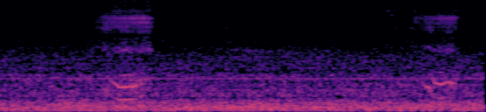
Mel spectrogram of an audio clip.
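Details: Two hissing snore breaths about three seconds apart from Ramen, an orange cat taking a nap, each with a small whistled squeak, over a low droning room hum.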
